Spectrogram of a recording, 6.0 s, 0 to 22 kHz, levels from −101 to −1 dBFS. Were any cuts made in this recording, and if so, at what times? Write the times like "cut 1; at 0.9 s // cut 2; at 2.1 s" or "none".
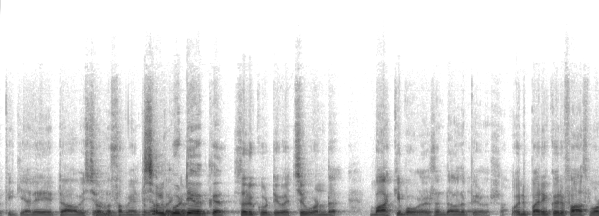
cut 1; at 4.9 s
